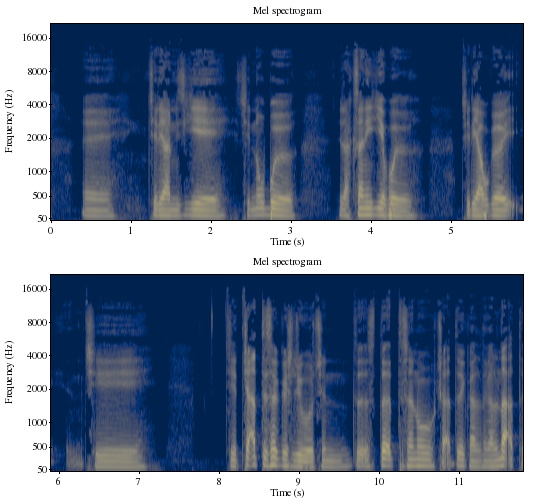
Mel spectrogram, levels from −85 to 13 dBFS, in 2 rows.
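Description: Generation loss throughout: swirly, hollow speech with blurred attacks and nothing above 16.5 kHz, likely from MP3 re-encoding about three times near 64 kbit/s.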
